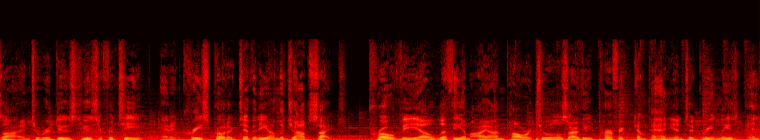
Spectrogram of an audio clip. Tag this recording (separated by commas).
Speech, Music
